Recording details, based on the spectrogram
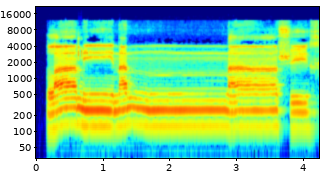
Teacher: alif lam samsiah karena tidak dibaca. Langsung masuk ke huruf berikutnya yaitu nun, ditandai nunnya ada tasdidnya. Nun tasdid dibaca gunah atau mendengung.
